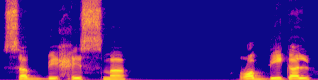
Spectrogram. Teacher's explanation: Ra we read in heavy sound due to fatha sign on it. On the ba we make bit strong wise Rabbikal.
